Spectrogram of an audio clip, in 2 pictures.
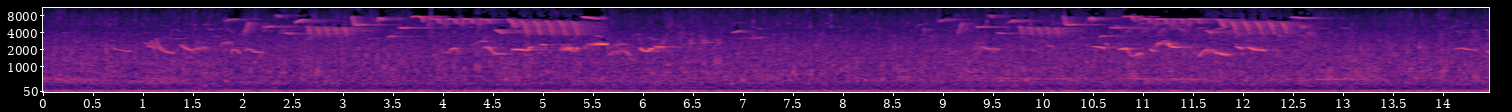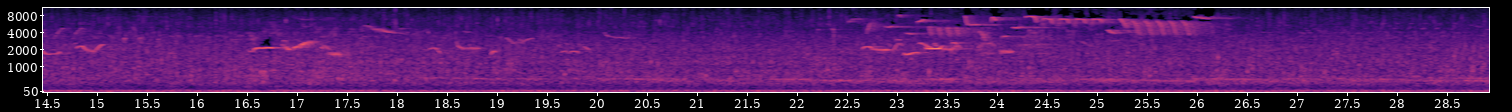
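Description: A songbird singing in three bouts, each a few seconds of chirps ending in a rapid high trill, over a steady outdoor background noise.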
